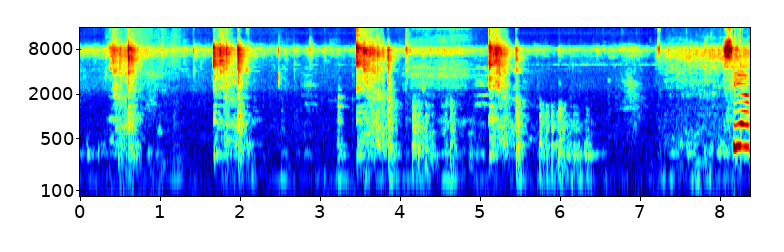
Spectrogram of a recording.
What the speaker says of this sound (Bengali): সবজিগুলো মশলার সাথে ভালো করে নাড়াচাড়া করে নিয়ে ঢেকে কষিয়ে নিতে হবে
